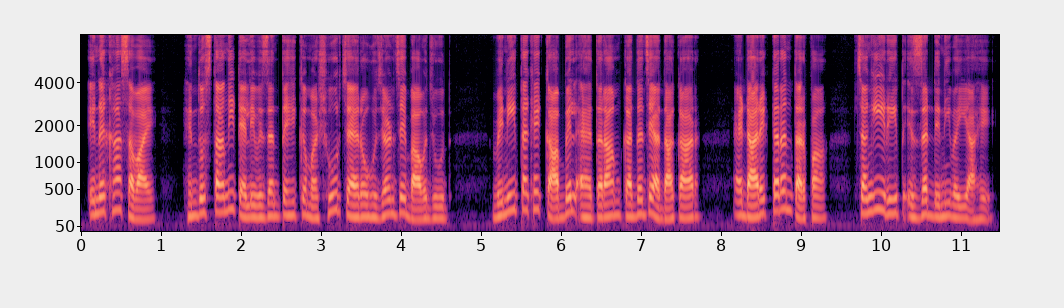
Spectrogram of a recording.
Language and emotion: Sindhi, neutral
